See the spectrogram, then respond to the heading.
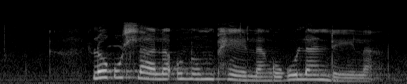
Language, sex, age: Zulu, female, 17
